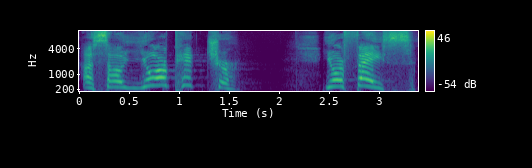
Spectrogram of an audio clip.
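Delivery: a tender voice swelling to a heartfelt cry; passionate outburst. Acted. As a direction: burst out with sudden passion. Climax, defender's sudden outburst.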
